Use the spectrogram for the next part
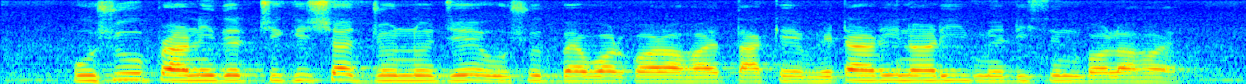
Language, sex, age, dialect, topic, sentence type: Bengali, male, 18-24, Standard Colloquial, agriculture, statement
